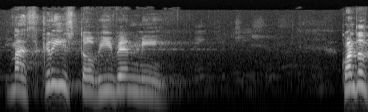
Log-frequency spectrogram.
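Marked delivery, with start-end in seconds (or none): 0.1-1.7 very slow, deliberate verse ending; measured proclamation. Acted. Preacher completing his favorite verse, slowly and deliberately. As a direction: draw out each word for the congregation.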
